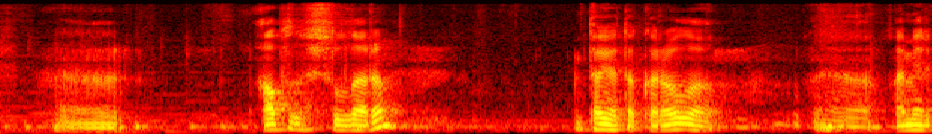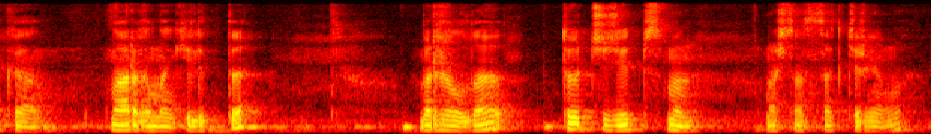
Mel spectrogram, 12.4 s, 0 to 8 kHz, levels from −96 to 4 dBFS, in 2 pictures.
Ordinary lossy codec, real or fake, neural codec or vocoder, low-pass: none; fake; vocoder, 44.1 kHz, 128 mel bands every 256 samples, BigVGAN v2; 7.2 kHz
